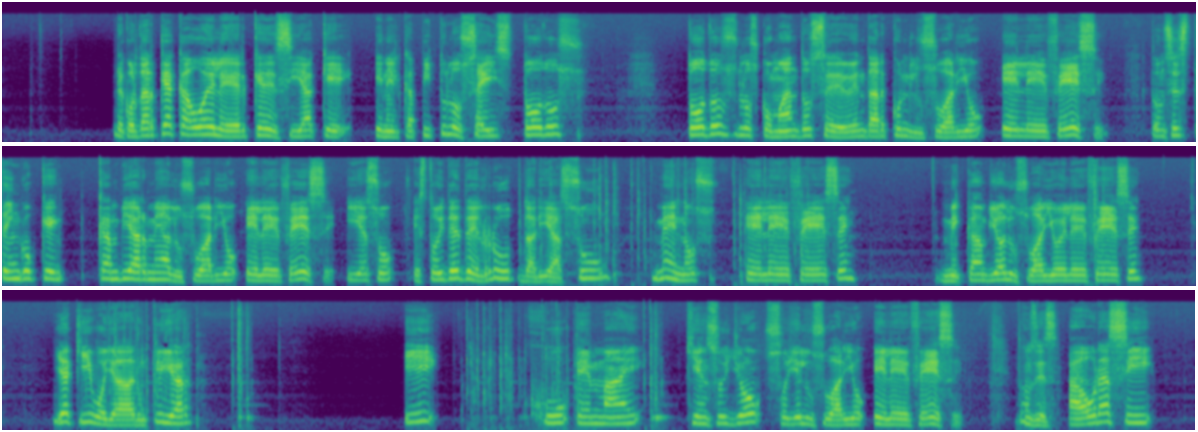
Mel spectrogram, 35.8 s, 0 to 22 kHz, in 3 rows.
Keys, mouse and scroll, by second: 17.0-20.3 typing, 22.7 Return, 24.6-25.9 typing, 26.1 Return, 28.2-30.1 typing, 30.2 Return.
